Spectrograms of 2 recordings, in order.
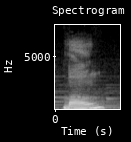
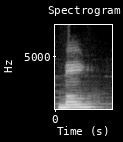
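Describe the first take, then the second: First: The syllable is said with a rising tone. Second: The syllable is said with a high level tone. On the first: "二声" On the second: "一声"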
